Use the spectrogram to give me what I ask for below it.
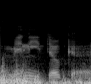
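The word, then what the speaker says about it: Minidoka: grew here at the internment camp oh it's minoka National Historic Site that's where we are said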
